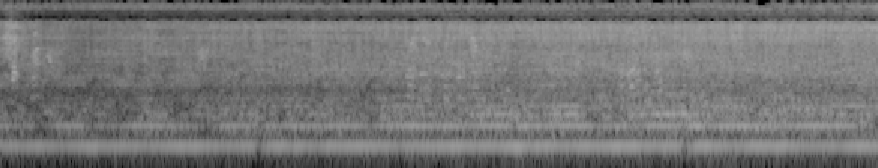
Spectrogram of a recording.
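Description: Single facer corrugated cardboard line running: a steady low machine drone over an even rushing noise, slowly growing louder.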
